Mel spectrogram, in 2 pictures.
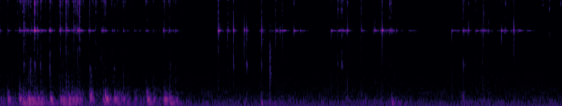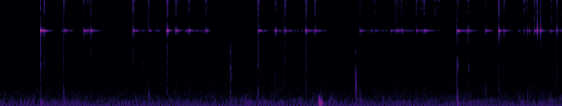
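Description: A small clear hollow hobnail glass candle holder, set on a table and then held in the hand, is tapped with long gold metal finger claws. Quick, bright glassy clinks and ticks come in scattered bursts, with a soft low rumble of handling at the start.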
